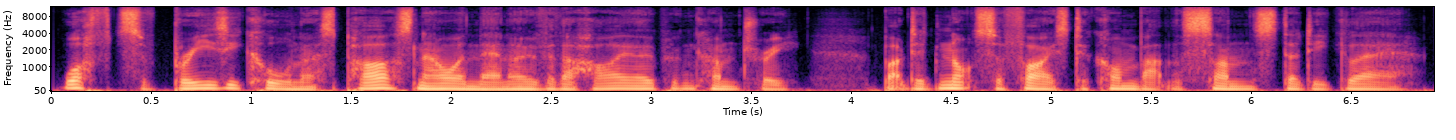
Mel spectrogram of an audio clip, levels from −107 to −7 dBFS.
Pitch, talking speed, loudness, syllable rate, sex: 105 Hz, 200 wpm, -22 LUFS, 5.3 syllables/s, male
